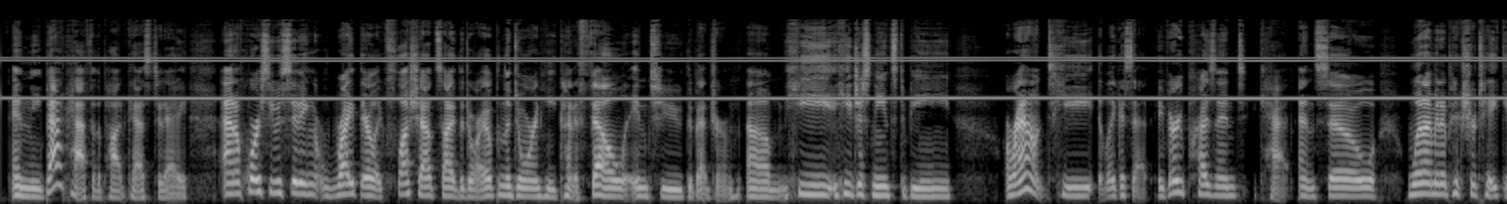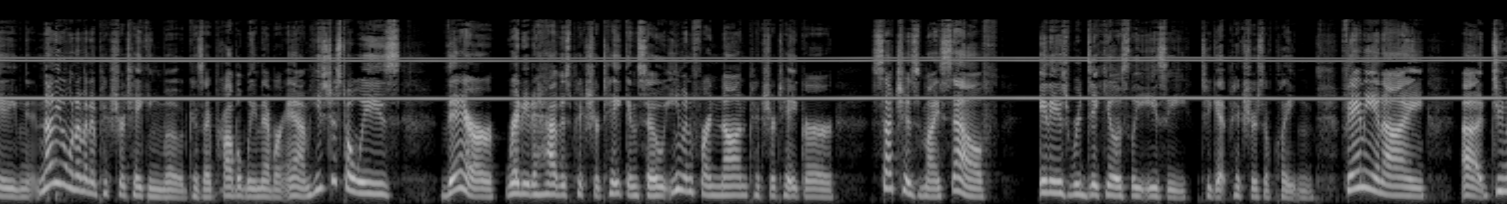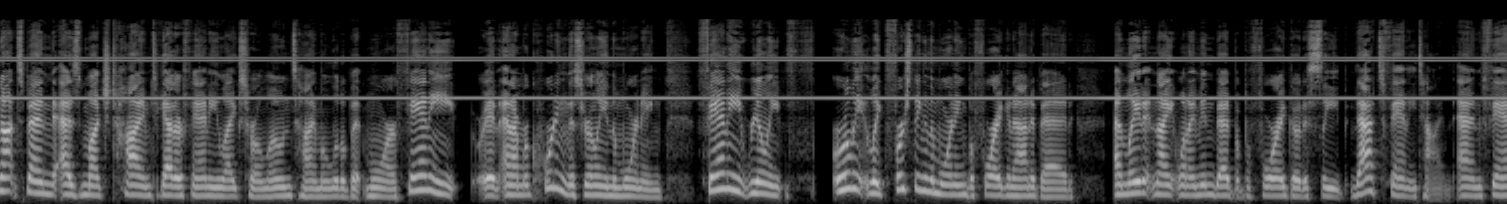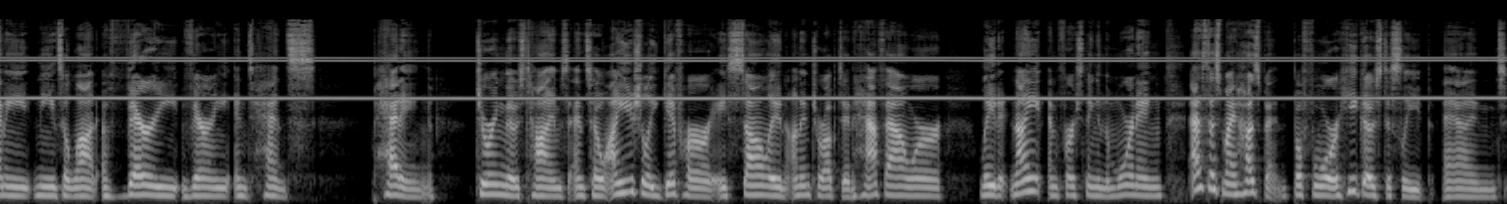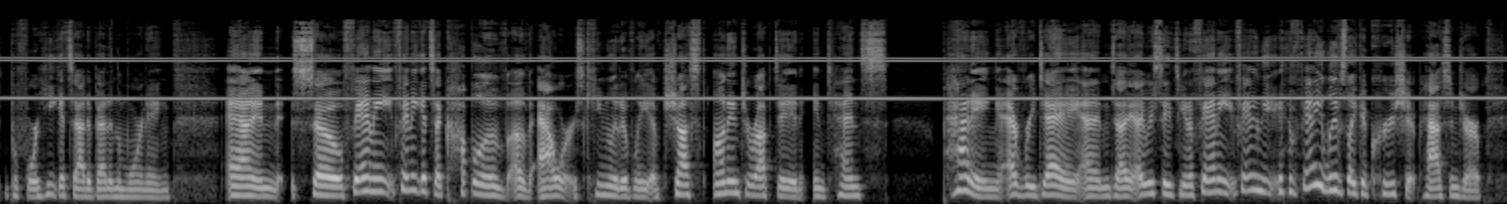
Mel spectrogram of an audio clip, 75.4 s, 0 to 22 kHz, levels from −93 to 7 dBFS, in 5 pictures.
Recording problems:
high-pitched whine; loud; throughout; 3 kHz, 7 dB below the speech

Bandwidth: 14.5 kHz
